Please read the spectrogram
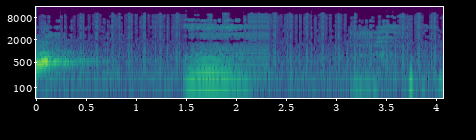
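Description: A short vocal sound about a second and a half in, rising then falling in pitch, with a fainter one near the end; otherwise quiet.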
